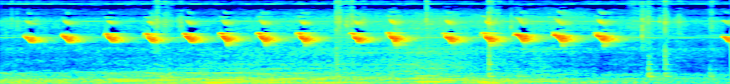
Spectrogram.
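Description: A baby chicken peeping in distress while squeezed in a boa constrictor's coils: a steady run of short, high peeps, each falling in pitch, about three a second, that stops shortly before the end.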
